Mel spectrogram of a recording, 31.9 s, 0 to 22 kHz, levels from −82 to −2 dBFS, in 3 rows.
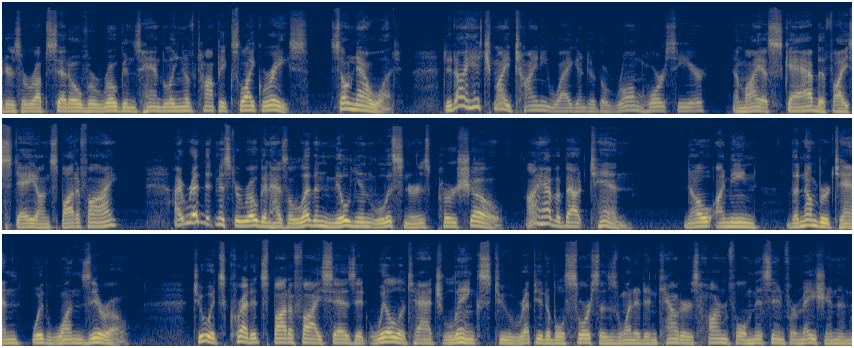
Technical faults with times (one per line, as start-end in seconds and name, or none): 6.55-9.06 sudden gain jump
